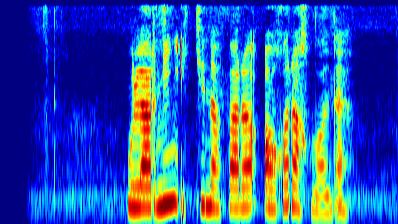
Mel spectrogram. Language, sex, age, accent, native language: Uzbek, female, 18-24, Toshkent shahri, Uzbek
